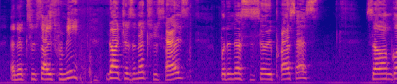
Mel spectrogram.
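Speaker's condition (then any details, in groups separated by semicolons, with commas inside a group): Cerebral palsy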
